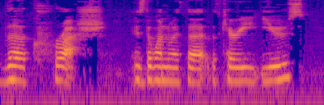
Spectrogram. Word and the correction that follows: Elwes: Elwes. – Elwes.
